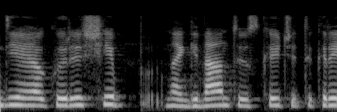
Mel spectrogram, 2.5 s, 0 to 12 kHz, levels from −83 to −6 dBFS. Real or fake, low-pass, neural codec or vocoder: real; 7.2 kHz; none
